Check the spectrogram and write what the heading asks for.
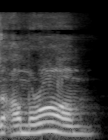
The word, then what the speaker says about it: Amram: Because Muhammad, he could not even pronounce it correctly. So the correct name is Amram.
